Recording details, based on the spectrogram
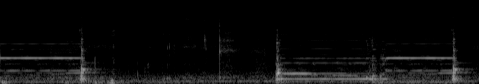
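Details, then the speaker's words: Vetronic Merlin small-animal ventilator in pressure-cycled mode at 12 cm peak inspiratory pressure; cycling with tonal hums and clicks as breaths are delivered; pressure preserved at the expense of volume when compliance falls. "So with pressure cycling, we preserve the pressure, but we at the expense of losing volume."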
